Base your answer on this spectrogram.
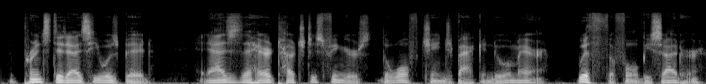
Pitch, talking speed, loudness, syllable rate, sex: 85 Hz, 220 wpm, -20 LUFS, 5.4 syllables/s, male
